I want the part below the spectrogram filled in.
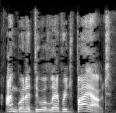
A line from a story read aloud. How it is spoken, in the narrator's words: Johnson said, greeting Grennis excitedly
